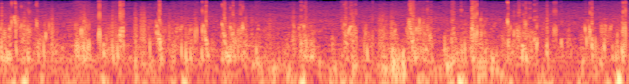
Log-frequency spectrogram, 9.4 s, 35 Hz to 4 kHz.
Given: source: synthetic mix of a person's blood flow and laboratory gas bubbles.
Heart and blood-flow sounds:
Doppler ultrasound of blood flow; subclavian vein
0.00-0.49 s: bubbles
0.51-0.78 s: bubbles
1.07-1.90 s: bubbles
2.21-2.49 s: bubbles
2.55-3.16 s: bubbles
3.30-3.73 s: bubbles
3.81-3.91 s: bubbles
4.47-4.76 s: bubbles
5.11-5.39 s: bubbles
5.45-5.60 s: bubbles
5.74-5.79 s: bubbles
5.86-6.02 s: bubbles
6.06-6.50 s: bubbles
6.63-7.49 s: bubbles
7.57-8.10 s: bubbles
8.18-8.36 s: bubbles
8.40-8.46 s: bubbles
8.74-9.42 s: bubbles
From the record:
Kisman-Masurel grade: 342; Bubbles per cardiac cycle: rolling drumbeat, 9 or more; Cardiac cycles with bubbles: 100%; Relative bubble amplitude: moderate (0.250 to 0.450); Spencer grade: 3 (all of the cardiac periods contain showers or single bubble signals, but not dominating or overriding the cardiac motion signals); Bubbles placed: anywhere in the cardiac cycle

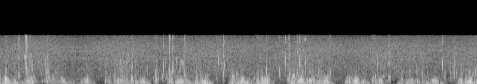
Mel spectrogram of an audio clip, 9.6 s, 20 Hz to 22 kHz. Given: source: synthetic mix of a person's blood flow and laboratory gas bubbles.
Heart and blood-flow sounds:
Doppler ultrasound of blood flow; precordium
0.27-0.41 s: bubbles
0.47-0.76 s: bubbles
0.80-1.18 s: bubbles
1.72-1.80 s: bubbles
2.09-2.15 s: bubbles
2.25-2.70 s: bubbles
2.90-2.98 s: bubbles
3.05-3.74 s: bubbles
4.31-4.52 s: bubbles
5.12-5.26 s: bubbles
5.29-5.42 s: bubbles
5.56-5.63 s: bubbles
5.67-5.84 s: bubbles
5.92-6.46 s: bubbles
6.58-6.64 s: bubbles
7.42-7.58 s: bubbles
7.71-7.82 s: bubbles
8.29-8.50 s: bubbles
8.81-8.94 s: bubbles
8.99-9.15 s: bubbles
9.30-9.35 s: bubbles
9.47-9.56 s: bubbles
From the record:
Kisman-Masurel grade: 242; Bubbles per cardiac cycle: several, 3 to 8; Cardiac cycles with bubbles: 100%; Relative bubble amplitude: moderate (0.250 to 0.450); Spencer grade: 3 (all of the cardiac periods contain showers or single bubble signals, but not dominating or overriding the cardiac motion signals); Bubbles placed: only in the low amplitude regions of the cardiac cycle

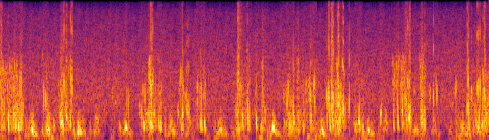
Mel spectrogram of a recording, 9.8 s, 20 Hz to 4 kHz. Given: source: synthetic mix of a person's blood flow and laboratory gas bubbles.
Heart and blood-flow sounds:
Doppler ultrasound of blood flow; precordium
0.00-0.49 s: bubbles
0.84-0.96 s: bubbles
1.06-1.49 s: bubbles
2.46-2.60 s: bubbles
2.76-3.27 s: bubbles
3.54-3.80 s: bubbles
3.91-4.14 s: bubbles
4.71-5.04 s: bubbles
5.08-5.33 s: bubbles
5.64-6.33 s: bubbles
6.50-7.02 s: bubbles
7.08-7.26 s: bubbles
7.58-7.67 s: bubbles
7.82-8.54 s: bubbles
8.59-8.78 s: bubbles
9.10-9.15 s: bubbles
9.32-9.79 s: bubbles
From the record:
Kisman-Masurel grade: 342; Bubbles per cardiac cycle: rolling drumbeat, 9 or more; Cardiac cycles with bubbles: 100%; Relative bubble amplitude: moderate (0.250 to 0.450); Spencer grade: 3 (all of the cardiac periods contain showers or single bubble signals, but not dominating or overriding the cardiac motion signals); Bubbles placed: only in the low amplitude regions of the cardiac cycle

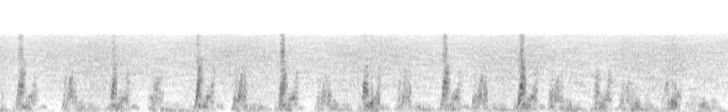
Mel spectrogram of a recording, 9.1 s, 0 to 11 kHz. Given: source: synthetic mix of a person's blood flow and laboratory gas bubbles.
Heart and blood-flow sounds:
Doppler ultrasound of blood flow; precordium
0.00-0.05 s: bubbles
From the record:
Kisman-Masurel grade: 211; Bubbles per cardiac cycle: several, 3 to 8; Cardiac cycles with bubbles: 1 to 10%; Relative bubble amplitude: barely perceptible (0.100 to 0.250); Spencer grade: 1 (occasional bubble signal discernible with the cardiac motion signal, with majority of cardiac periods free of bubbles); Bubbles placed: only in the low amplitude regions of the cardiac cycle

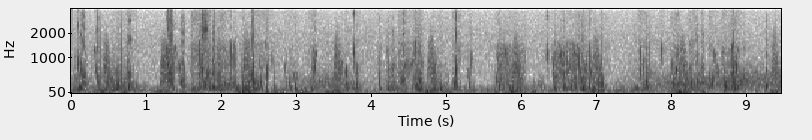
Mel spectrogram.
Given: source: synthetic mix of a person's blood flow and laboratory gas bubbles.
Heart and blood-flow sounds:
Doppler ultrasound of blood flow; subclavian vein
0.03-0.89 s: bubbles
1.22-2.71 s: bubbles
2.81-3.04 s: bubbles
3.15-3.27 s: bubbles
3.56-3.85 s: bubbles
4.07-4.71 s: bubbles
4.80-5.04 s: bubbles
5.07-5.19 s: bubbles
5.26-5.37 s: bubbles
5.64-6.06 s: bubbles
6.32-7.14 s: bubbles
7.49-7.73 s: bubbles
7.83-7.91 s: bubbles
7.98-8.15 s: bubbles
8.21-8.44 s: bubbles
8.49-8.99 s: bubbles
9.23-9.30 s: bubbles
From the record:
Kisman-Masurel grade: 342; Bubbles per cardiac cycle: rolling drumbeat, 9 or more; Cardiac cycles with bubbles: 100%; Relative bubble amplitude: moderate (0.250 to 0.450); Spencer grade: 3 (all of the cardiac periods contain showers or single bubble signals, but not dominating or overriding the cardiac motion signals); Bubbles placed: anywhere in the cardiac cycle

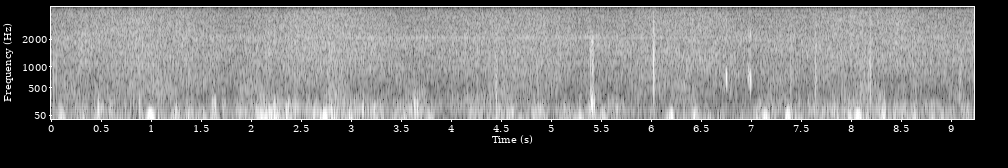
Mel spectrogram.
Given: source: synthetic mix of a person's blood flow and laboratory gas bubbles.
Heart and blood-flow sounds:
Doppler ultrasound of blood flow; subclavian vein
6.72-6.80 s: bubbles
6.95-7.01 s: bubbles
From the record:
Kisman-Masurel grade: 112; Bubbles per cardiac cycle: 1 to 2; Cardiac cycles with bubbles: 1 to 10%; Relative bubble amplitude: moderate (0.250 to 0.450); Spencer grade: 1 (occasional bubble signal discernible with the cardiac motion signal, with majority of cardiac periods free of bubbles); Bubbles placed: anywhere in the cardiac cycle

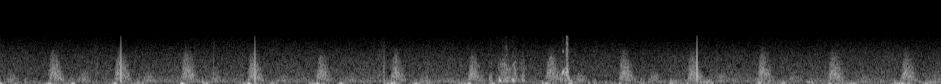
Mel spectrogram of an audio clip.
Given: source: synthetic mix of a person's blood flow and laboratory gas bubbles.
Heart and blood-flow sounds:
Doppler ultrasound of blood flow; subclavian vein
4.89-4.93 s: bubbles
4.96-5.26 s: bubbles
5.58-5.75 s: bubbles
From the record:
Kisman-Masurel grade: 211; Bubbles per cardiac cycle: several, 3 to 8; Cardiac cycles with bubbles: 1 to 10%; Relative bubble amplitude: barely perceptible (0.100 to 0.250); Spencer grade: 1 (occasional bubble signal discernible with the cardiac motion signal, with majority of cardiac periods free of bubbles); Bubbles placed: anywhere in the cardiac cycle

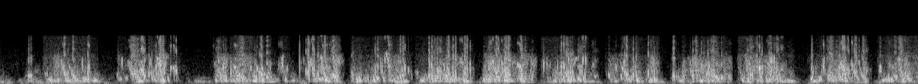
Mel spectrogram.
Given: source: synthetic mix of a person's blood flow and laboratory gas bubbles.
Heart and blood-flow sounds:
Doppler ultrasound of blood flow; precordium
0.26-0.98 s: bubbles
1.17-1.81 s: bubbles
2.12-2.90 s: bubbles
3.00-3.44 s: bubbles
3.49-4.75 s: bubbles
4.80-5.37 s: bubbles
5.40-5.99 s: bubbles
6.05-6.63 s: bubbles
6.70-7.33 s: bubbles
7.37-7.97 s: bubbles
8.07-8.72 s: bubbles
8.77-9.19 s: bubbles
From the record:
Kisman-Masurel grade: 444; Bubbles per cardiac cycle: continuous sound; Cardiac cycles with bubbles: 100%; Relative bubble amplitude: maximal (0.775 to 0.999); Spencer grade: 4 (maximum detectable bubble signal sounding continuously throughout systole and diastole of every cardiac period, and overriding the amplitude of the normal cardiac signals); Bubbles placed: anywhere in the cardiac cycle

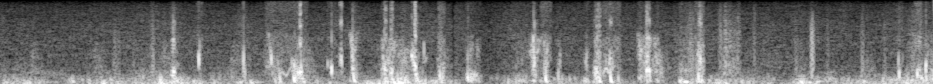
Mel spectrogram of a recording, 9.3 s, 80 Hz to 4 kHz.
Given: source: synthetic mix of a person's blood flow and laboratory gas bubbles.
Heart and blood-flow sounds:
Doppler ultrasound of blood flow; subclavian vein
1.70-1.82 s: bubbles
1.96-2.03 s: bubbles
2.41-2.48 s: bubbles
2.65-3.08 s: bubbles
3.27-3.35 s: bubbles
3.38-3.44 s: bubbles
3.49-3.60 s: bubbles
3.80-4.27 s: bubbles
4.37-4.46 s: bubbles
4.65-4.83 s: bubbles
5.12-5.51 s: bubbles
5.56-5.61 s: bubbles
5.83-6.21 s: bubbles
6.37-6.64 s: bubbles
6.78-7.05 s: bubbles
8.96-9.03 s: bubbles
9.14-9.34 s: bubbles
From the record:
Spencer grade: 3 (all of the cardiac periods contain showers or single bubble signals, but not dominating or overriding the cardiac motion signals); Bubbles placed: anywhere in the cardiac cycle

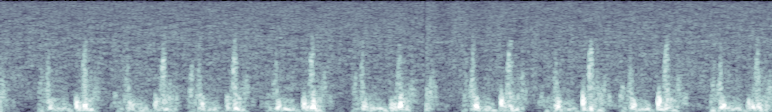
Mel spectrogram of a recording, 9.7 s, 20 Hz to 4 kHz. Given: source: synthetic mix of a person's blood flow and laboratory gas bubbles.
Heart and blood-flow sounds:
Doppler ultrasound of blood flow; precordium
no bubbles
From the record:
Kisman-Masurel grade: 000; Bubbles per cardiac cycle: 0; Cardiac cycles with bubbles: 0%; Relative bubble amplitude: no bubbles discernible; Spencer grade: 0 (complete lack of bubble signals)

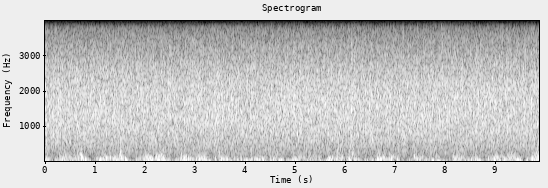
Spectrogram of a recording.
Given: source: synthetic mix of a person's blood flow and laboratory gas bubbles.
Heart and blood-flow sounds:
Doppler ultrasound of blood flow; precordium
7.90-8.02 s: bubbles
8.22-8.30 s: bubbles
From the record:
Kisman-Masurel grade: 111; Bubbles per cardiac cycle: 1 to 2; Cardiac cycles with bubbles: 1 to 10%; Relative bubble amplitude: barely perceptible (0.100 to 0.250); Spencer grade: 1 (occasional bubble signal discernible with the cardiac motion signal, with majority of cardiac periods free of bubbles); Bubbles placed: anywhere in the cardiac cycle

